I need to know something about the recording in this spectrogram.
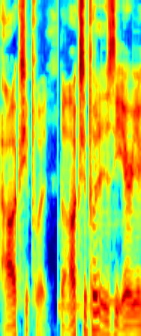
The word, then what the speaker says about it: occiput: hit in the occupant occupant is that how you pronounce it occiput oh okay oxy put the occiput is the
